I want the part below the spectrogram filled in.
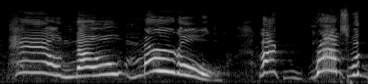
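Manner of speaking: mock indignant Southern correction. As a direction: set her straight with attitude.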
